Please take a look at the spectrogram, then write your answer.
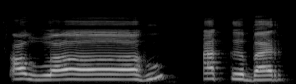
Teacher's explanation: اللہ ہو کو کھینچنا نہیں ہے آپ نے، ہا پیش ہو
